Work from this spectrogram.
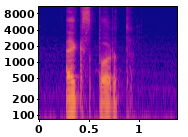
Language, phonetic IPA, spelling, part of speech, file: Polish, [ˈɛkspɔrt], eksport, noun, Pl-eksport.ogg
